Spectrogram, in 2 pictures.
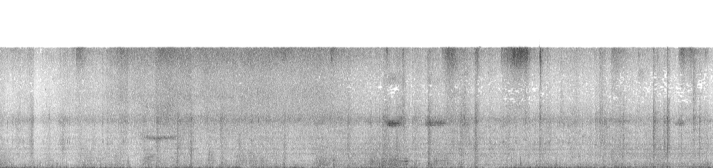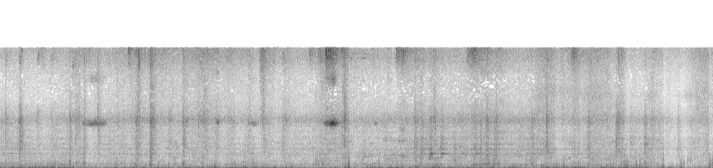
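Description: Indian Railways passenger train running at speed, heard from an open side of a coach: a steady rumble of wheels on rail with clicking over the rail joints and a few short, high wheel squeaks.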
